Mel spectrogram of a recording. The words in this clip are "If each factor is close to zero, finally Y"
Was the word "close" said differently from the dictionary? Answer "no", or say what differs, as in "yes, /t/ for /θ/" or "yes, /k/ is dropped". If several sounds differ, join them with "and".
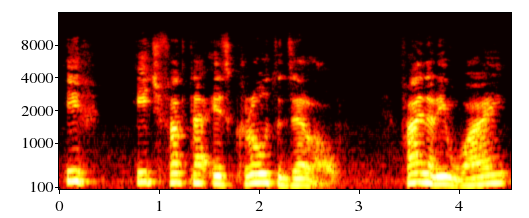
yes, /s/ is dropped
